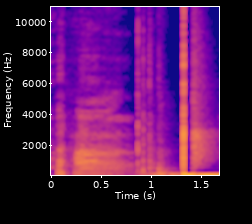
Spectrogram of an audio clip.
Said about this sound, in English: That clap was loud.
